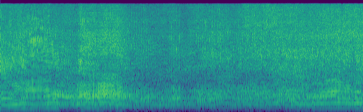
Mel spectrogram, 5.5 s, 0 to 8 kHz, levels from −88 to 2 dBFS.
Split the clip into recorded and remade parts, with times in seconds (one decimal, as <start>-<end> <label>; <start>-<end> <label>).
0.0-1.0 recorded; 1.0-2.4 remade; 2.4-3.6 recorded; 3.6-4.7 remade; 4.7-5.5 recorded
